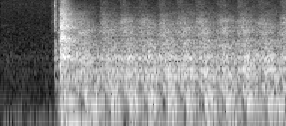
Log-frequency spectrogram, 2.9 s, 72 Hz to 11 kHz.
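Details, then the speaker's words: Citroën 2CV after five months stored, not very good battery: the starter churns in slow, labouring pulses and never catches. The weak battery cannot spin the engine properly. "that's not a happy sounding battery is it our dear"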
